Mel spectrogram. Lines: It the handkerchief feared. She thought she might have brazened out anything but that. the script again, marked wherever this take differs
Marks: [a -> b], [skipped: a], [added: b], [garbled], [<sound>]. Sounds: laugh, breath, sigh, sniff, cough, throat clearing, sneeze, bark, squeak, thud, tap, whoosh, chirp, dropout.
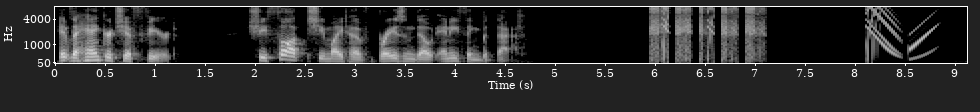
It the handkerchief feared. She thought she might have brazened out anything but that. [laugh] [chirp]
